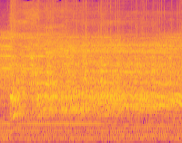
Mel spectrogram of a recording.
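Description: Hardcore band playing live at full volume: distorted guitar, bass and drums, with one long harsh scream from the vocalist starting just after the beginning and fading just after the end.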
